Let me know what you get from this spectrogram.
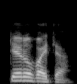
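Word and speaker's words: Pterophyta: তারপর লাইকোফাইটা, ক্যালামোফাইটা, টেরোফাইটা, পি উচ্চারণ হয় না।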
